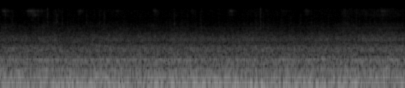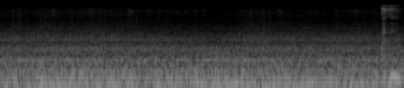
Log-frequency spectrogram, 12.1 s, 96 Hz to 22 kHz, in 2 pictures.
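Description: Steady road and engine noise inside a car cruising at about 42–44 mph on cracked asphalt, mostly a low, even rumble. There is a short click near the end.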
